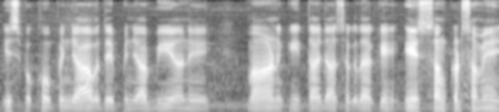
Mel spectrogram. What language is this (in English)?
Punjabi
